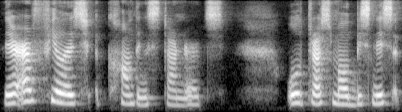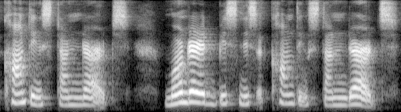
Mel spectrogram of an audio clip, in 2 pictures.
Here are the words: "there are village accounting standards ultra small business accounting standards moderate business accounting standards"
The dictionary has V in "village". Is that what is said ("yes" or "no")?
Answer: no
